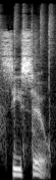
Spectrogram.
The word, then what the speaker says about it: CISA: The cyber security and infrastructure security agency or CSA pronounced CESU has secured full access to Anthropic's mythos preview model under a program called Project Glasswing.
